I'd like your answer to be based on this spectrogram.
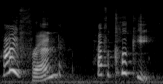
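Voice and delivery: very high, sweet little voice; friendly cartoon voice. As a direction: offer the cookie like a cartoon pal. Superhero drawing voiced friendly.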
